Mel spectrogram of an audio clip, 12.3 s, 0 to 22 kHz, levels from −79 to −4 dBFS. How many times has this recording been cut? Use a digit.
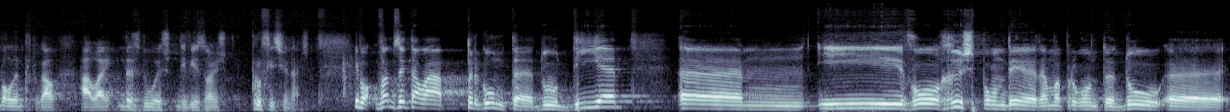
0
